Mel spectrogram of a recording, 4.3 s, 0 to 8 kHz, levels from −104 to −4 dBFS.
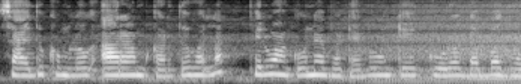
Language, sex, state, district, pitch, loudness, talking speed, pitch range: Garhwali, female, Uttarakhand, Tehri Garhwal, 225 Hz, -21 LUFS, 205 wpm, 215-225 Hz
